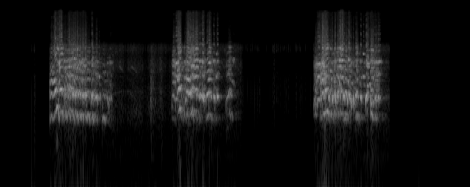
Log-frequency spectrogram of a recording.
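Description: Turkey tom gobbling three times, each gobble a rapid rattling call about a second long, with short pauses between.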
